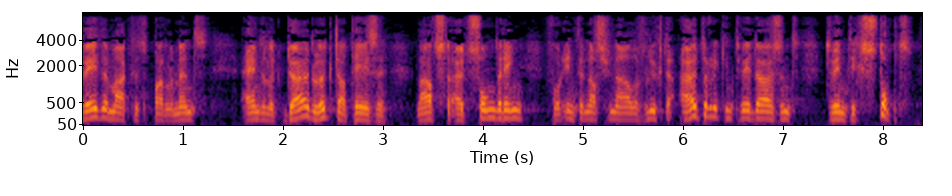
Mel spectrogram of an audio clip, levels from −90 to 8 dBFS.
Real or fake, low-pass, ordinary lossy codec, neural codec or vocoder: real; 7.2 kHz; none; none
